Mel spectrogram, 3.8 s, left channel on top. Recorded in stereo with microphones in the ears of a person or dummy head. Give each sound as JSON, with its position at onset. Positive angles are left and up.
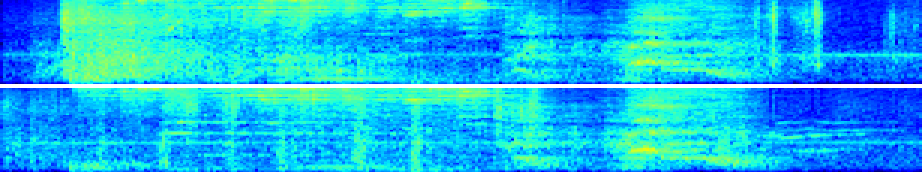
{"t": 0.3, "sound": "keys jangling", "side_deg": 0, "distance_m": 5.5}
{"t": 2.1, "sound": "a zipper", "side_deg": -15, "distance_m": 4.0}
